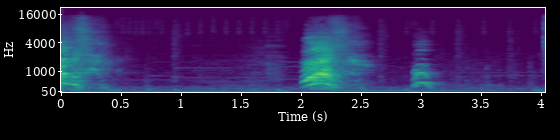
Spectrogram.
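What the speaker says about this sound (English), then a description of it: "Uh-oh, I'm going to sneeze." A single sharp sneeze rings out between quieter breathy sounds, close and abrupt, followed by a brief softer exhale.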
